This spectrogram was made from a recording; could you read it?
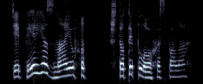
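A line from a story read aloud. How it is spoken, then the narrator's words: Laughing. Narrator (Russian): рассмеялся Пайр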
